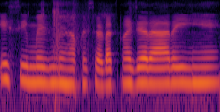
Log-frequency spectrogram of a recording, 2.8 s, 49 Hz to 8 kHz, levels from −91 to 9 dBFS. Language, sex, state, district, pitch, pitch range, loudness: Hindi, female, Bihar, Kishanganj, 185 Hz, 180-190 Hz, -31 LUFS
